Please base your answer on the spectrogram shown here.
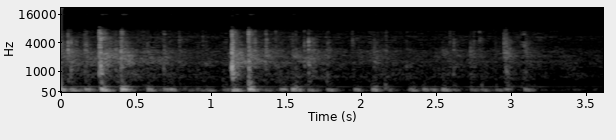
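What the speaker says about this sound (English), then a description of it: "So I'm going to type in WordPress for beginners." Someone types a blog post title on a computer keyboard, a close, clear run of quick key clicks in an uneven rhythm for about three seconds before stopping.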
